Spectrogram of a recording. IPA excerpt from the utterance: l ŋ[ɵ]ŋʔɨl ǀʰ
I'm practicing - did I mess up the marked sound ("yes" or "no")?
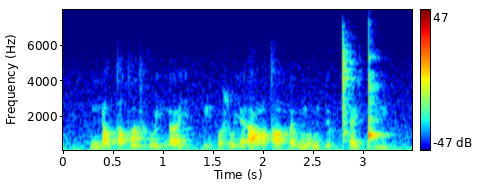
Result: yes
